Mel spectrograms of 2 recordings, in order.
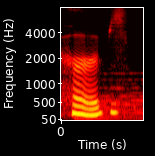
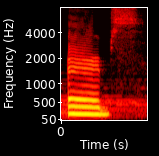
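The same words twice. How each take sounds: First: It is said with a British pronunciation. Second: It is said with an American pronunciation. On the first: "That's what the British say" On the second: "That's what Americans say"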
